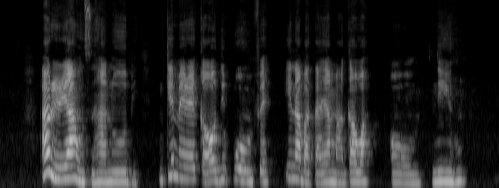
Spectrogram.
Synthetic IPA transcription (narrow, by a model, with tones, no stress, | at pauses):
a˦ɾi˨ɾi˦a˦ɦʊ˨n̩˨si˨ɦa˦no˦bi˨ | ŋ̩˨ke˦me˨ɾe˦ka˨ɔ˦dɪ˦kʷo˦m̩˨fe˦ | ɪ˦na˦ba˨ta˨ja˦ma˨ɡa˦wa˦ | ɔ˨ʊ˨m̩˨ni˦ɦu˦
